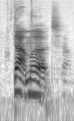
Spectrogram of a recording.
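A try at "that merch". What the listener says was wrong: Dat. You gotta pronounce the T though. Dat.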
